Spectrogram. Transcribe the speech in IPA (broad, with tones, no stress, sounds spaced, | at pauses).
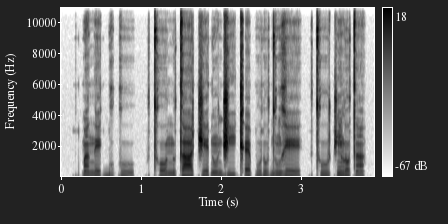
k͡p ã˨ n eː˦ ɡ͡b u˦ k uː˨ | tʰ oː˨ n u˦ t aː˨ t͡ʃ e˨ ɗ ũ˨ d͡ʒ iː˦˨ kʼ ɛ˦ p u˦ ɾ uː˨ d ũ˦ ɣ eː˦˨ | tʰ uː˦ t͡ʃ ĩ˦ l o˨ t ã˨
